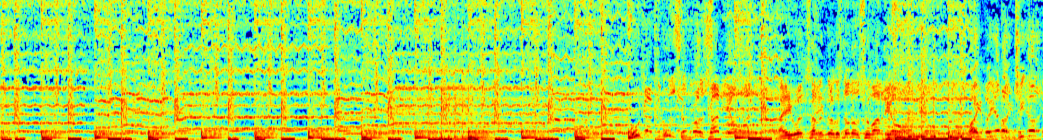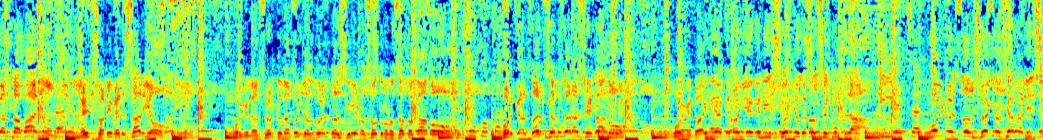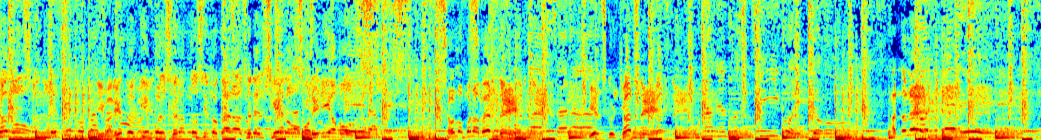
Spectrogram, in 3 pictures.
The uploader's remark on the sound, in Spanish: en vivo desde zImApan hgo.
